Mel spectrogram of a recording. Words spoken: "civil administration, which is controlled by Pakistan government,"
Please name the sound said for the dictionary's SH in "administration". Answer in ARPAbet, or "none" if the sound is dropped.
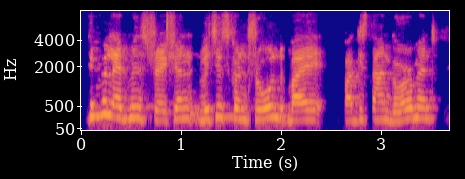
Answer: SH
